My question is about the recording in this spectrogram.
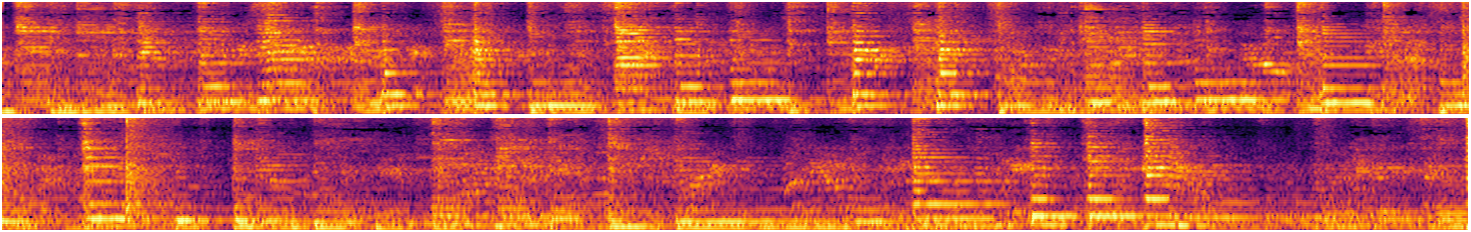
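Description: Electric guitar playing an instrumental break of a song: picked single-note lines over held lower notes, continuous throughout.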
